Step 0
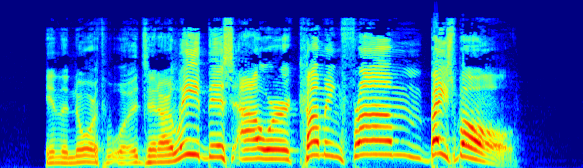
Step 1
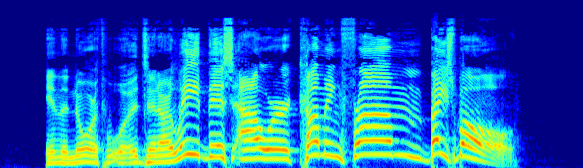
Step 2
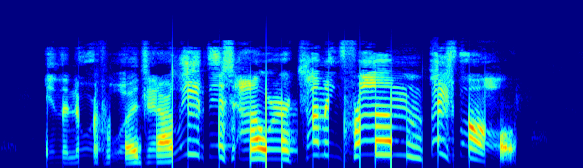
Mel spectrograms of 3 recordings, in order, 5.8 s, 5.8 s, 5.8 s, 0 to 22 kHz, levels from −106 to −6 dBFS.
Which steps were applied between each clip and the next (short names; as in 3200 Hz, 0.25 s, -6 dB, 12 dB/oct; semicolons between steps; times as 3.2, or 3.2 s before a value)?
compressor 2:1, threshold -29 dBFS, peak gain reduction 9.5 dB; gain -6 dB
nonlinear frequency compression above 2700 Hz 1.5:1; stepped high-pass 6.4 Hz 500–5700 Hz; gain -5 dB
